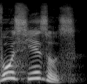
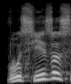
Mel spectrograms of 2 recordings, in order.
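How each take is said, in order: First: Wo raised high and leaned on; stress on wo. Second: Jesus stressed with a rising question tune. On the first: Preacher asking the congregation, stressing wo. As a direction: ask it stressing wo, voice climbing on wo. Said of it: "preacher asks the key question". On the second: Preacher repeating to the congregation, rising on Jesus. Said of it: "question repeated with new stress". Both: Shown as a demonstration.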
